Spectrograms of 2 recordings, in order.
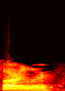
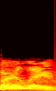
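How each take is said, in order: First: The name is said their way, ending 'er'. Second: The name is said the Canadian way, ending 'ay'.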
